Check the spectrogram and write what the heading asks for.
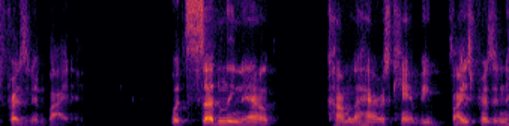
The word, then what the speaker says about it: Kamala: Second, and more importantly, I think, you said Kamala, not Kamala.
